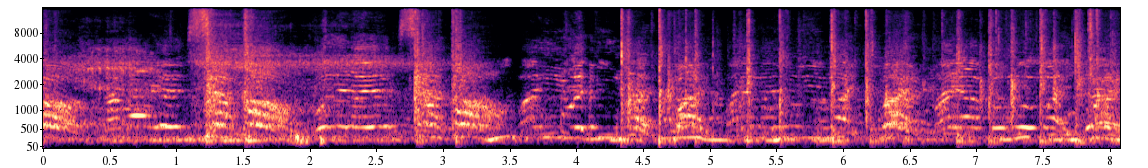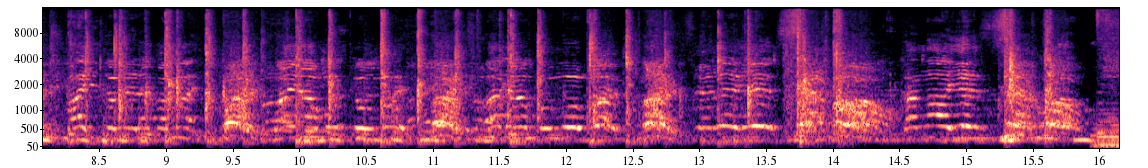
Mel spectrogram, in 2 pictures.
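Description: A group of footballers chanting and shouting a war cry together, many voices at once, over frequent sharp claps.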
